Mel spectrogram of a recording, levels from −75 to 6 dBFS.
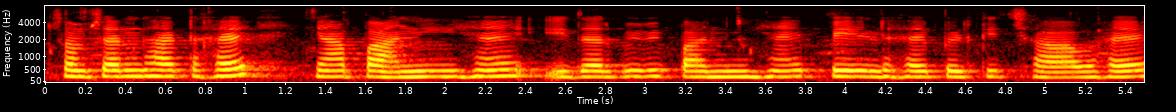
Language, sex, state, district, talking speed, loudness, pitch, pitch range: Hindi, female, Maharashtra, Gondia, 185 wpm, -16 LUFS, 230 Hz, 220-240 Hz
